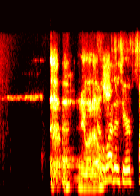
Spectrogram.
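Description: A second man speaks over an online call.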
